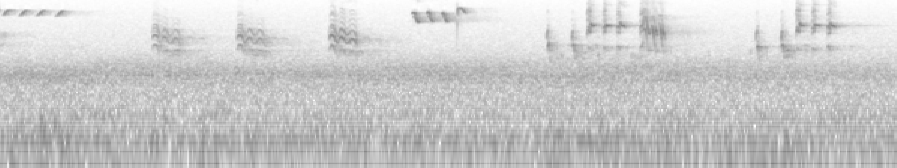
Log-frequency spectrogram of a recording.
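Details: A song thrush at dusk sings short, bright, varied phrases, some repeated two or three times, over a steady background hiss; a thin high note from another bird sounds at the start.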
